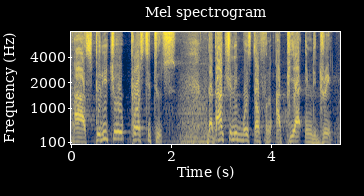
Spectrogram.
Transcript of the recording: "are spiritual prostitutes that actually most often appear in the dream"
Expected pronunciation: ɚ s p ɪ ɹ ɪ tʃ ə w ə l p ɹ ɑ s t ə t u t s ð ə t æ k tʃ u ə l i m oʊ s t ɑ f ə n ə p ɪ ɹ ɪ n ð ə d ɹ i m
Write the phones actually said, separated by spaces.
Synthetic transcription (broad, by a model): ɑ s p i ɹ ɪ tʃ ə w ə l p ɹ ɑ s t ə t u t s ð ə t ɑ k tʃ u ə l i m oʊ s t ɑ f ə n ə p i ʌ ɪ n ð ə d ɹ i m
